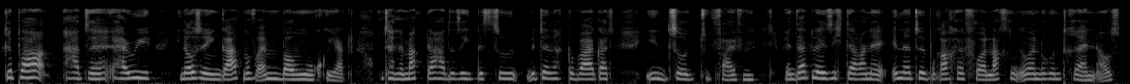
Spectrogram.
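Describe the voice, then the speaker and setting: A young girl reading a novel aloud, often stumbling over words and correcting herself. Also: high voice. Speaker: reader.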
